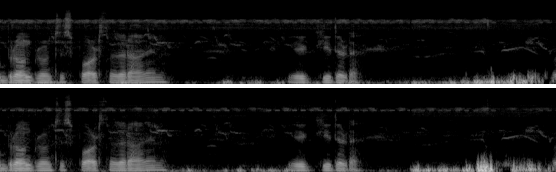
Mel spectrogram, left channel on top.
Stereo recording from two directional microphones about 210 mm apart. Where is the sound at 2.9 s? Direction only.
15° right (ahead or behind).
